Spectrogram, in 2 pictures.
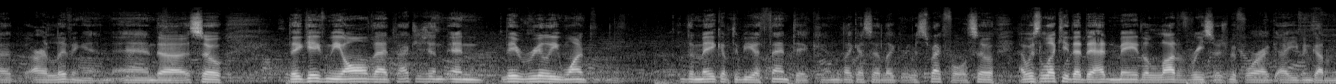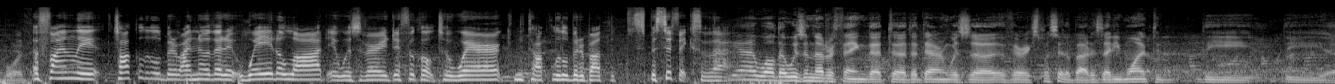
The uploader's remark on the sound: In our first dispatch from The Santa Barbara International Film Festival.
